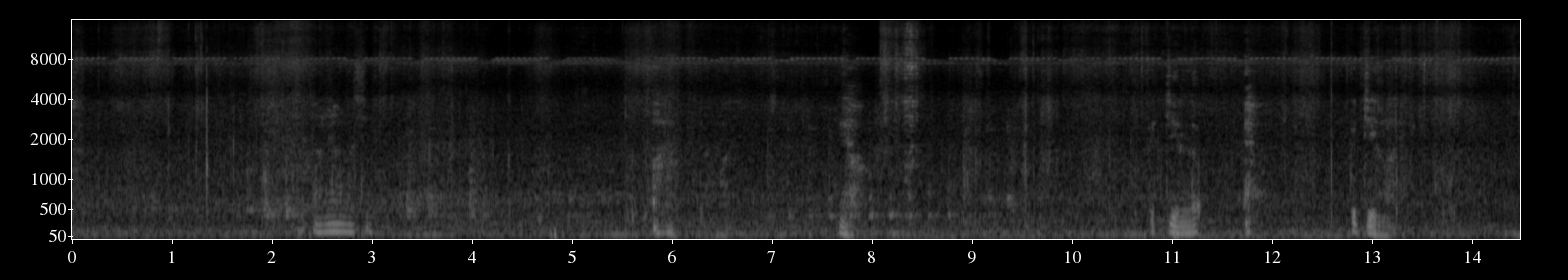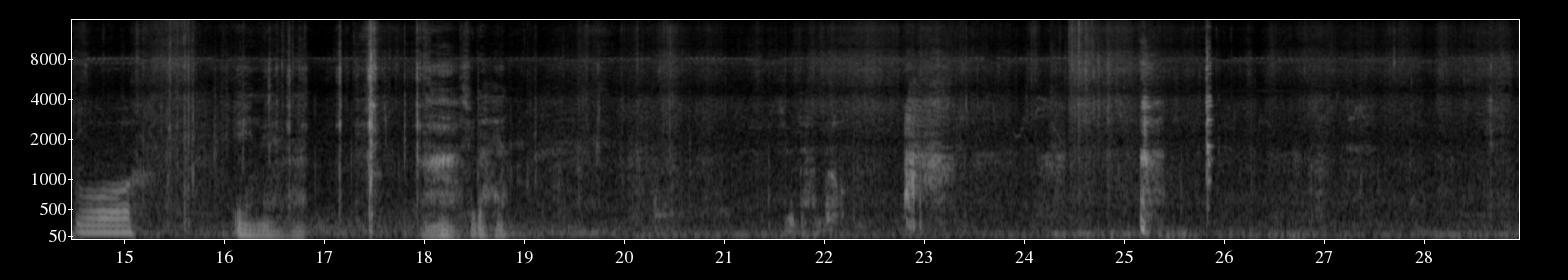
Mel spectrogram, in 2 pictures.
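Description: Soil crumbles and roots tear as a person pulls up a plant.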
